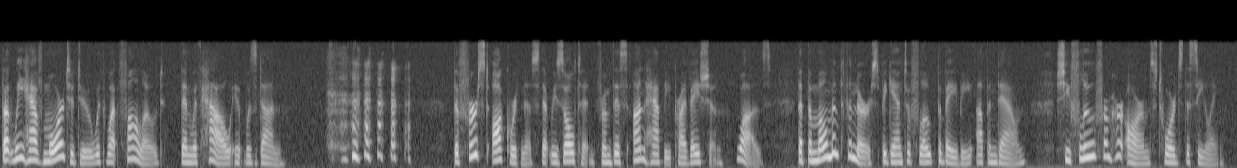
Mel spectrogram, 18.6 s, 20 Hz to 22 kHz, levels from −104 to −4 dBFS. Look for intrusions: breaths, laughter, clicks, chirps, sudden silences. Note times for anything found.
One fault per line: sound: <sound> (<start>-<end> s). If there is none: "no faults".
sound: laugh (4.9-6.2 s)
